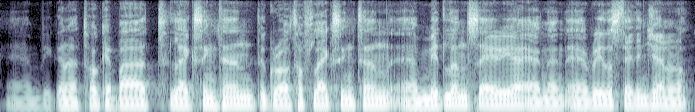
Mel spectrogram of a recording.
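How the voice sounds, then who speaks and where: A man's voice: mid-range voice, flat delivery, moderate pace, darkish tone, smooth. A man hosting a podcast, introducing his guest and asking brief, curious questions in a casual talk. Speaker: podcast host, physician. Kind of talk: casual interview conversation.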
